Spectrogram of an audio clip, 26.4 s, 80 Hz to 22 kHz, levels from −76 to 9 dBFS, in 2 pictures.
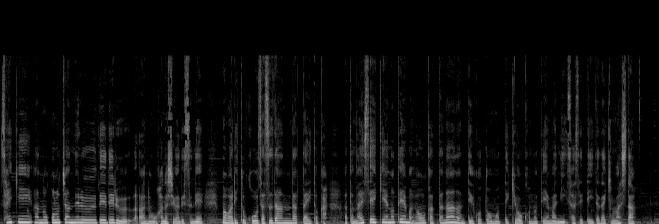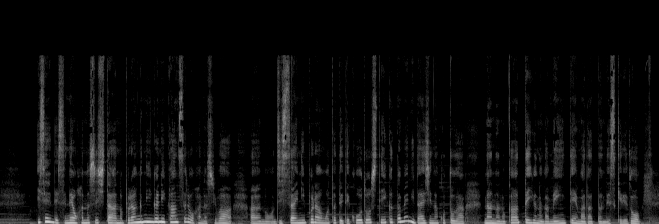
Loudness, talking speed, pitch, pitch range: -23 LUFS, 360 characters per minute, 220 Hz, 180-265 Hz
